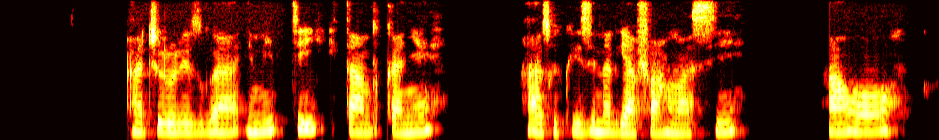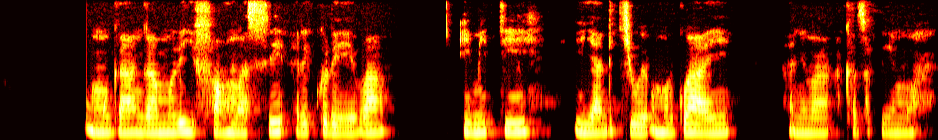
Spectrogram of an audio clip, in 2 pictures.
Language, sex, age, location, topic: Kinyarwanda, female, 25-35, Musanze, health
